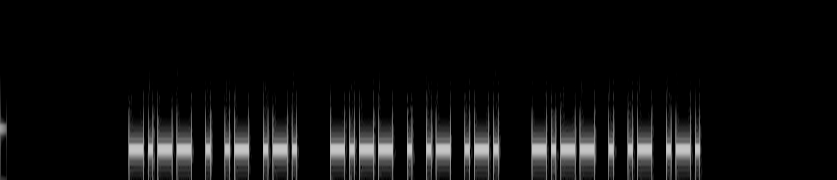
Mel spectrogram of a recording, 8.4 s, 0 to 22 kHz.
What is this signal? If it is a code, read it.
Morse code, heard as a keyed tone, about 25 wpm, 700 Hz. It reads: YEAR YEAR YEAR
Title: Top 300 Words Repeated 25wpm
